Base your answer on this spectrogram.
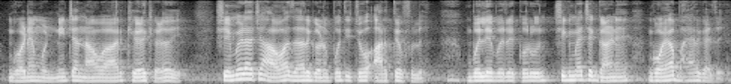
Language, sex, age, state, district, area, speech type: Goan Konkani, male, 18-30, Goa, Canacona, rural, spontaneous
